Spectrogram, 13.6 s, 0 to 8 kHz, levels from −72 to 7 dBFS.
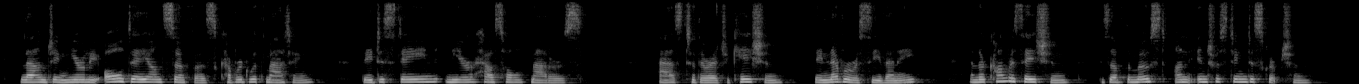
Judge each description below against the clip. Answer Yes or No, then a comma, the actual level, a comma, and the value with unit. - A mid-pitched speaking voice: No, high, 225 Hz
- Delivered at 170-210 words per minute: No, slow, 135 wpm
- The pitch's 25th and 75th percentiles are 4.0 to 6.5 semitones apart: No, average, 2.9 semitones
